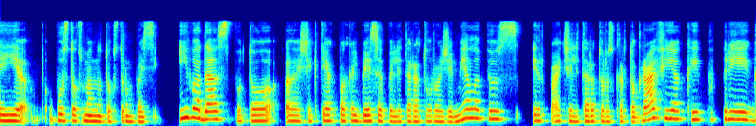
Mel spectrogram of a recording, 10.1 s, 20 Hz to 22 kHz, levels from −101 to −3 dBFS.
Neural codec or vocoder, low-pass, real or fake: none; 10.8 kHz; real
